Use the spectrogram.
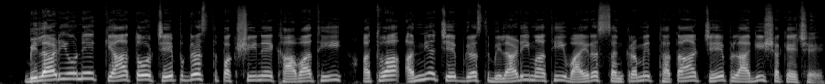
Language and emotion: Gujarati, neutral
